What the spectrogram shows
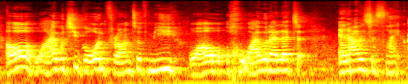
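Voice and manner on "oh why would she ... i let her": put-on South African accent, affronted; hammed-up indignation in a South African accent; mock indignant South African. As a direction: imitate an entitled South African traveler complaining.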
